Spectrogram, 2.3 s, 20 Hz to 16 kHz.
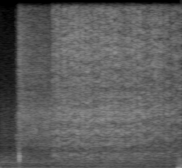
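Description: Nonstick cooking spray hissing into a 9x13 baking dish, one steady continuous burst lasting about two seconds, close and fairly loud with no talking.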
